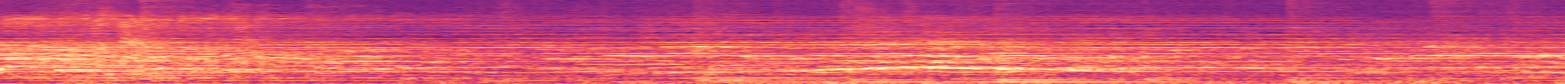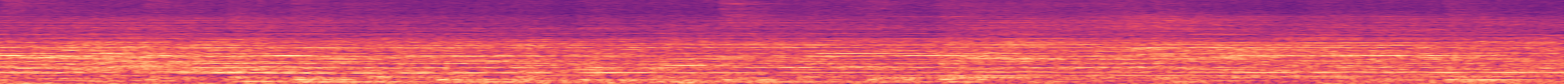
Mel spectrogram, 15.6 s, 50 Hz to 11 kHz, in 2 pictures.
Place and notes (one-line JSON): {"title": "Vigala manor, tuning folk instruments", "date": "2010-08-13 17:33:00", "description": "(binaural soundwalk) folk music camp for youth, ambience of soundcheck and tuning for final performance", "latitude": "58.78", "longitude": "24.25", "timezone": "Europe/Tallinn"}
